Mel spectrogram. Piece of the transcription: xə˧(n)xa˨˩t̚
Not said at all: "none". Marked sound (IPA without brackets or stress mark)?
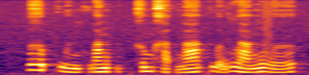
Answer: m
